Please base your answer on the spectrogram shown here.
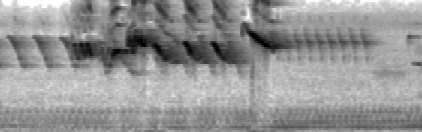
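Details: Yellow-fronted canary song used to provoke rival birds: rapid series of high bright notes and trills, a sharp upslurred whistle, then a softer fading trill, over a steady low hum.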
